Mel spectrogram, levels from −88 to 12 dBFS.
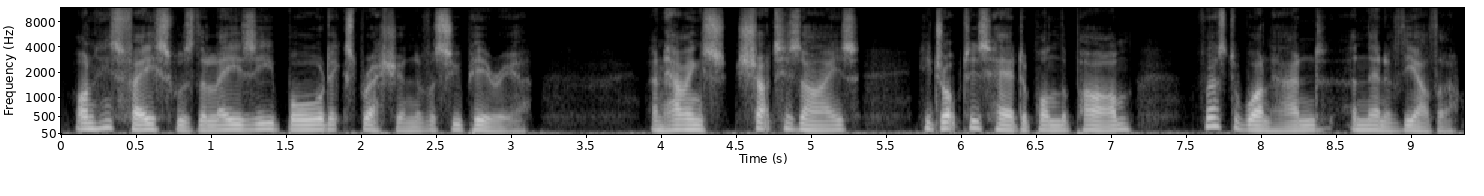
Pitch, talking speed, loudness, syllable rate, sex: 130 Hz, 205 wpm, -19 LUFS, 5.8 syllables/s, male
